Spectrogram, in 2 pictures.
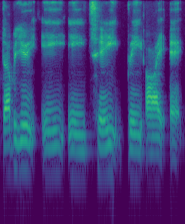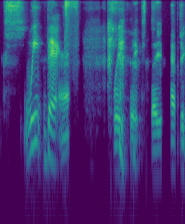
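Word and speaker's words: Weet-Bix: is a very Australian thing so it's called wheat biix it's spelled we TB IX wheat BX wheat so you have to go and do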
